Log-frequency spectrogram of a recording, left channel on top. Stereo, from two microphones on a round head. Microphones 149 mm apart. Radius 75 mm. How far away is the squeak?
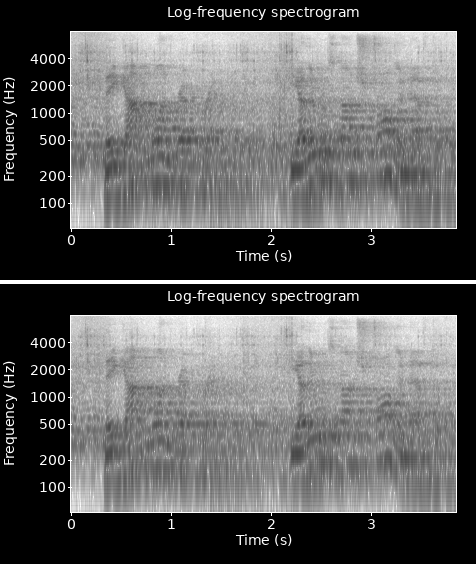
No squeak in this recording.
